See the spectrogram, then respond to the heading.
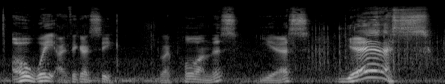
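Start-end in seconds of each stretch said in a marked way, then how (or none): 3.5-4.3 high, loud, drawn-out cheer; triumphant yes. Real, not acted. Player solving the puzzle, triumphant cheer.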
